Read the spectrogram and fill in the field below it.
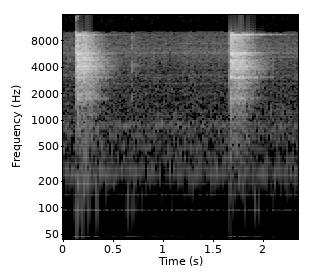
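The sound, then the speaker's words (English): Two sharp metallic strikes about a second and a half apart, each a bright ringing clang as a blacksmith tests a cold, newly made iron cutter against the side of an anvil to see if it will cut, decaying quickly, with quiet pauses between and no talking. “Yeah, it's cold now, so we can try it on the side of the anvil, see if it'll cut.”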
